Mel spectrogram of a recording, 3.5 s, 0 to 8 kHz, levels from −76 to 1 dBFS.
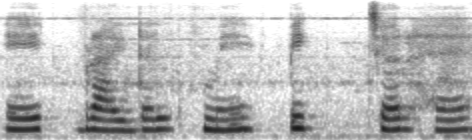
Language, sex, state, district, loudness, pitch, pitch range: Hindi, male, Chhattisgarh, Raipur, -18 LUFS, 235 Hz, 225-240 Hz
